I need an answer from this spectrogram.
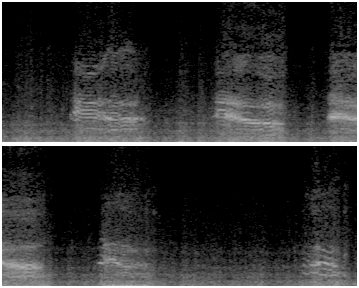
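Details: Pet cat meowing repeatedly, five drawn, slightly falling meows roughly every one and a half seconds, in a quiet indoor room.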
